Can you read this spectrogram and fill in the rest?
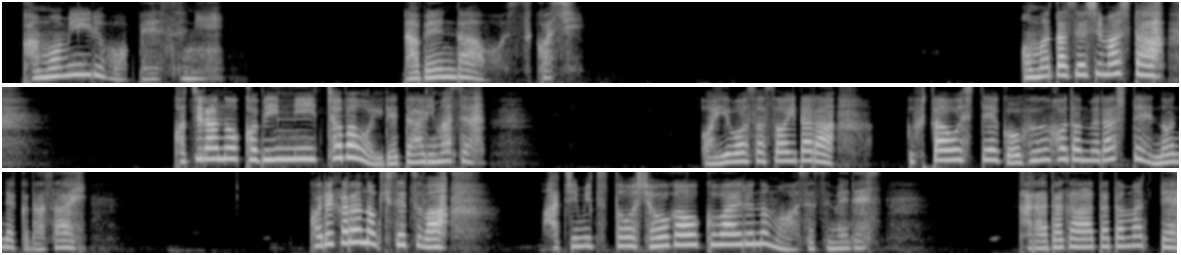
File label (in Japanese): セリフ 調香師の少女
